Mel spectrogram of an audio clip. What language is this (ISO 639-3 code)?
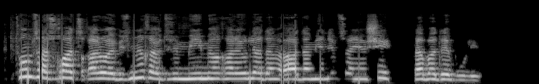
kat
